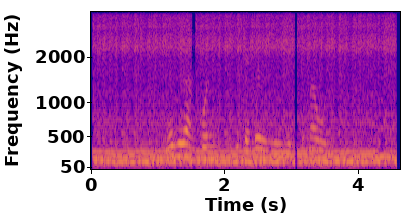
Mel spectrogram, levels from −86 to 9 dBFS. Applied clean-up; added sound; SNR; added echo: none; Strum; -4 dB; none.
